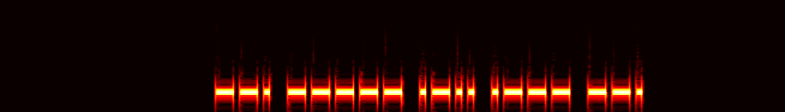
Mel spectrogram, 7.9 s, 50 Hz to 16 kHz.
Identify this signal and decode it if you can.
Morse code, heard as a keyed tone, about 20 wpm, 700 Hz. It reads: G0LJG
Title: DXCC-100 Call Signs - 5 Characters - 20wpm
